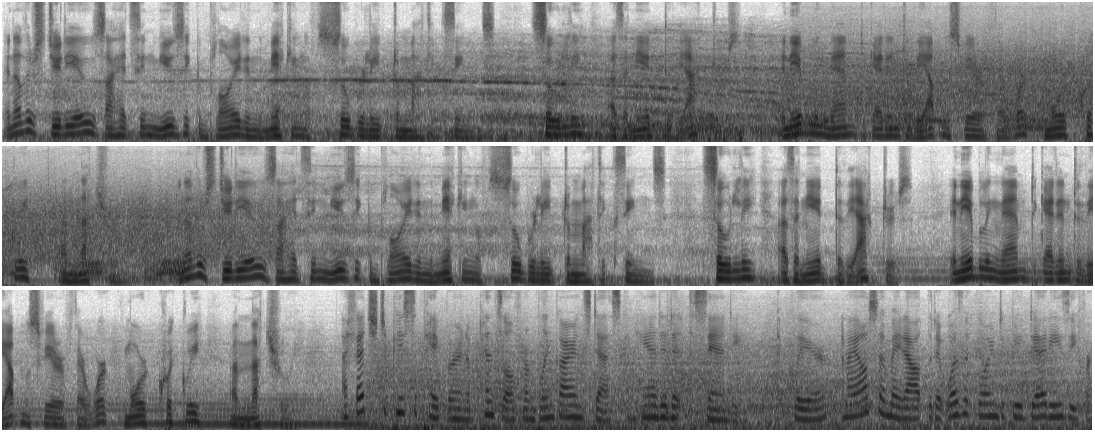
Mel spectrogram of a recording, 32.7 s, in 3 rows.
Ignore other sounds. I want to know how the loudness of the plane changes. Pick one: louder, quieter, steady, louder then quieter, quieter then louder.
quieter then louder.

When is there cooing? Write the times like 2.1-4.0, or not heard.
6.7-12.8.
